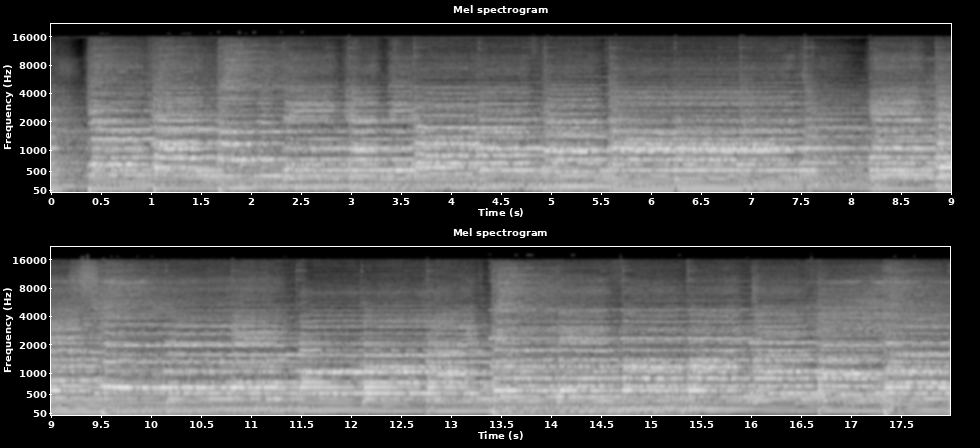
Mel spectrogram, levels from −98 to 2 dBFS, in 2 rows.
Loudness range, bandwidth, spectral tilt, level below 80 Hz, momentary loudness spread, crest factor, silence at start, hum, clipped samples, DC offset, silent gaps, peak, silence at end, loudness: 2 LU; 16.5 kHz; -5 dB/octave; -34 dBFS; 4 LU; 14 dB; 0 s; none; under 0.1%; under 0.1%; none; 0 dBFS; 0 s; -15 LUFS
